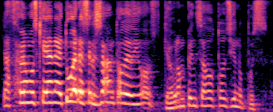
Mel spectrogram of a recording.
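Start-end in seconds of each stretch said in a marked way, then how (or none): 0.0-2.4 high, eerie demon voice. Retold or imitated. Preacher voicing the demons speaking to Jesus, high and eerie. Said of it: "lo que los demonios le dicen a Jesús".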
